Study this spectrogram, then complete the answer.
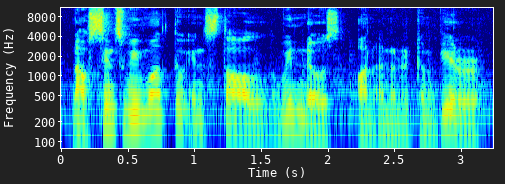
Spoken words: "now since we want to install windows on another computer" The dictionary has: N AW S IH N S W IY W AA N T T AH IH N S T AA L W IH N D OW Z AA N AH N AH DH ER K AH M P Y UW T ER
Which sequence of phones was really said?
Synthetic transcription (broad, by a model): N AW S IH N S W IY W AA N T T IH N S T AA L W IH N D OW S AA N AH N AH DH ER K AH M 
